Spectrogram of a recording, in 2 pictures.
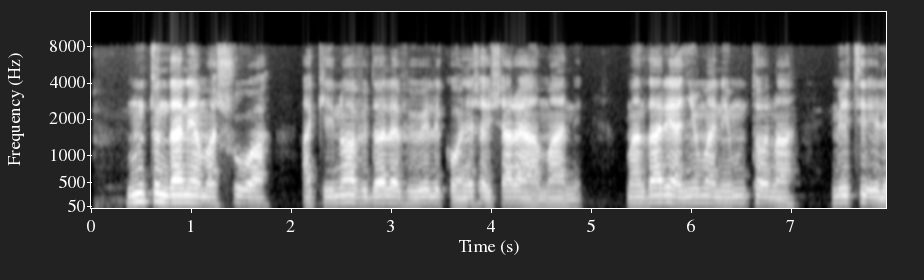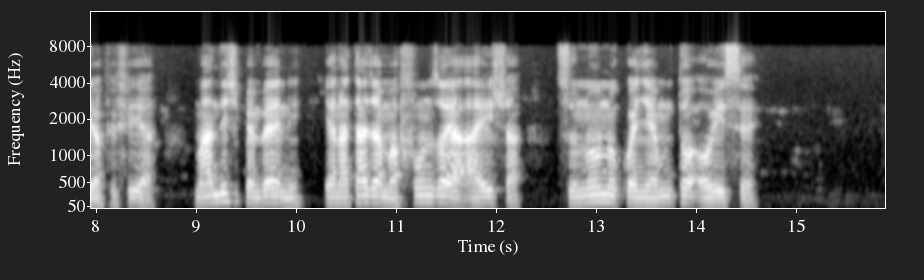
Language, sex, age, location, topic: Swahili, male, 18-24, Kisumu, education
